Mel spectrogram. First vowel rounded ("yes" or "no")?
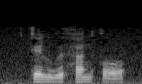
no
